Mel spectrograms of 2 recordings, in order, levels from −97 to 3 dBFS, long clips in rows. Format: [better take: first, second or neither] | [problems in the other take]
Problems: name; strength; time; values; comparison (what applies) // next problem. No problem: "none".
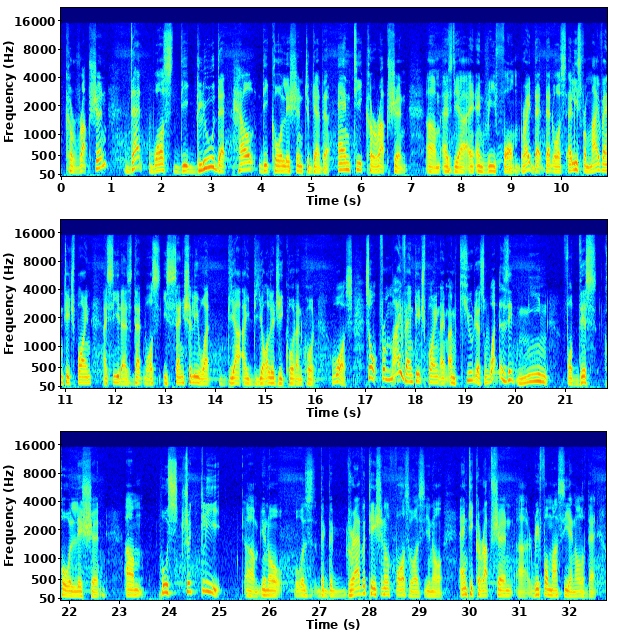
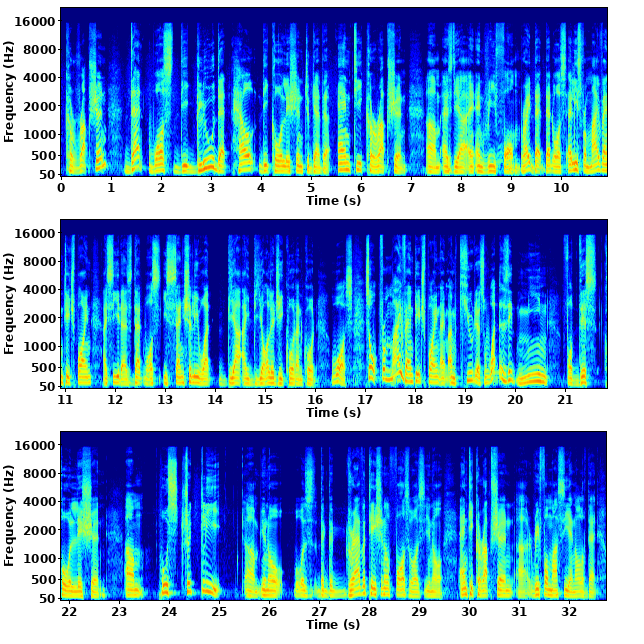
second | hiss; faint; throughout; 30 dB below the speech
